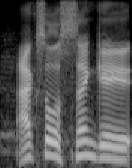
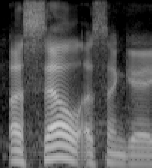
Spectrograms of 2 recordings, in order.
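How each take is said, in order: First: The name is said with an English pronunciation. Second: The name is said with a French pronunciation. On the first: The speaker calls it wrong. "I've been saying it wrong" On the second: The speaker calls it right. "it might be Acel Asenge because he's French"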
